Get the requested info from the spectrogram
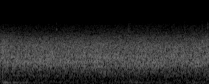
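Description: Steady background hiss with a faint low hum, the room tone of the chamber; no distinct sounds stand out.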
